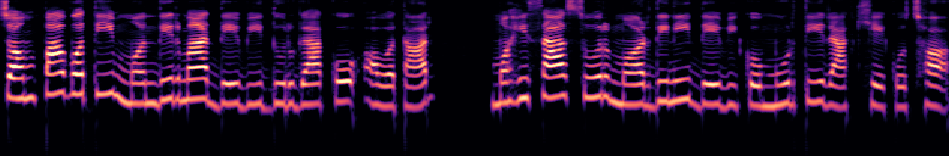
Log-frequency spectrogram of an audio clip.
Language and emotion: Nepali, neutral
